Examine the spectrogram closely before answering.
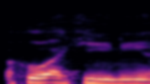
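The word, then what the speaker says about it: Huahine: we go to w wahini I believe that didn't help me wahini island huahini is pronounced uh and this is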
